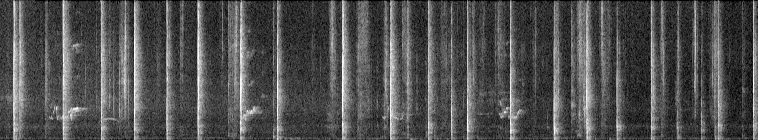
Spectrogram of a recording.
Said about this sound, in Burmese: လီရာကသူ့အိမ်ပြင်ပမှာဘတ်စကတ်ဘောကိုပုတ်ကစားနေပါတယ်။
